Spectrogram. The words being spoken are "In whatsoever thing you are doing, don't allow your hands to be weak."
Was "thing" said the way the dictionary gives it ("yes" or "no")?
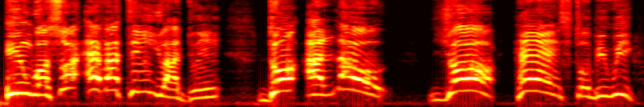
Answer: no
